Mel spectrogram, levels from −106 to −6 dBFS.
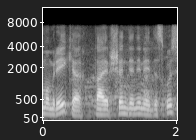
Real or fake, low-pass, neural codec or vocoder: real; 7.2 kHz; none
